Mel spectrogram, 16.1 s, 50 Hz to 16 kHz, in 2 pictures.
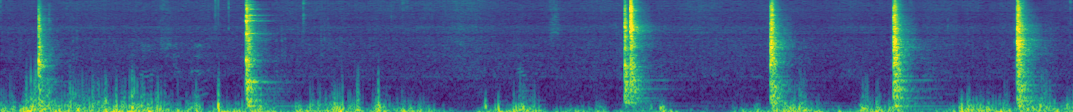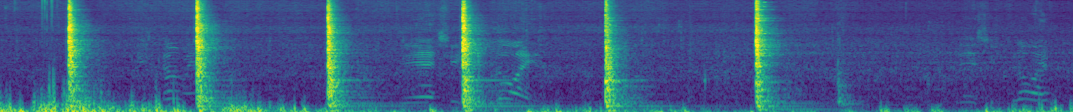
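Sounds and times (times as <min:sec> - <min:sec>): heavy hammer striking metal: 0:00.2 - 0:01.0, 0:01.8 - 0:02.6, 0:04.7 - 0:14.7.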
